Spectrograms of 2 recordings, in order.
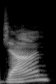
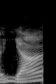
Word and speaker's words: Jann: uh I think is is pronounced John or Yan y he actually played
